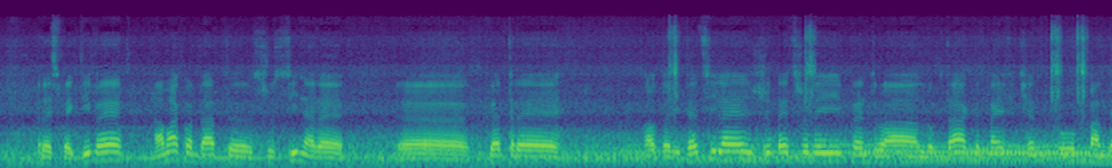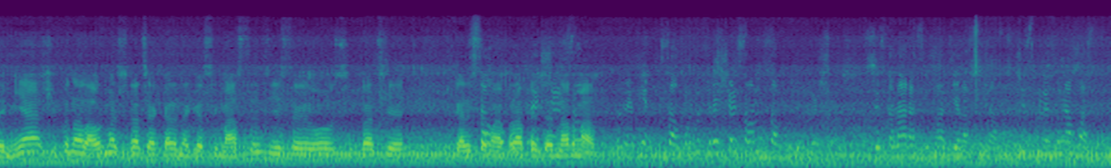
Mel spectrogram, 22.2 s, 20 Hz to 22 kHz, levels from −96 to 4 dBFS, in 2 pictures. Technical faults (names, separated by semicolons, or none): none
